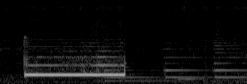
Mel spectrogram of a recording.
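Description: A single steady telephone-style beep lasting about a second, loud over soft background music.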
